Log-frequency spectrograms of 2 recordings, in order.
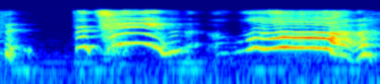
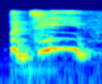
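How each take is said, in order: First: High, loud cry of the teeth; emphatic shout. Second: Said in the usual way. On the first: Real, not acted. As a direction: yell The teeth! in outrage.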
